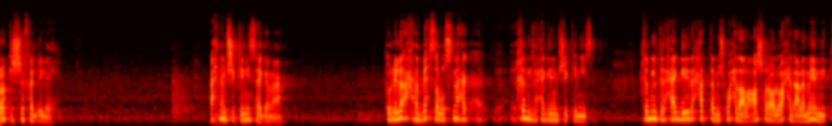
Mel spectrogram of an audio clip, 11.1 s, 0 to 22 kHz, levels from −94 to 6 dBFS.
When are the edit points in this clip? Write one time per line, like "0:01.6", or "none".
none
